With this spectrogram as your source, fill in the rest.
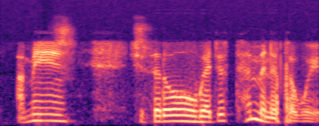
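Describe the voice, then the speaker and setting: There is noticeable background noise behind this man. He talks at a fairly quick pace with a fairly high pitch. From Ghana. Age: 40s. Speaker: engineering dean. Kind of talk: interview.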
